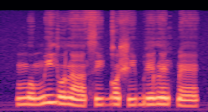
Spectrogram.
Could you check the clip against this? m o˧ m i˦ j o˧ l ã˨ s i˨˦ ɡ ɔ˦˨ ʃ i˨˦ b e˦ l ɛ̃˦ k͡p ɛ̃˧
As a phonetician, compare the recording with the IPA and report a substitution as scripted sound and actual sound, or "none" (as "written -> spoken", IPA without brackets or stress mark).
none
